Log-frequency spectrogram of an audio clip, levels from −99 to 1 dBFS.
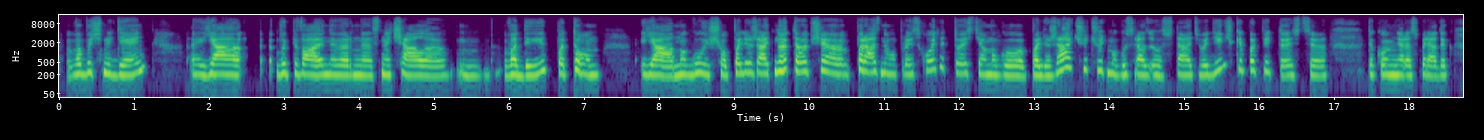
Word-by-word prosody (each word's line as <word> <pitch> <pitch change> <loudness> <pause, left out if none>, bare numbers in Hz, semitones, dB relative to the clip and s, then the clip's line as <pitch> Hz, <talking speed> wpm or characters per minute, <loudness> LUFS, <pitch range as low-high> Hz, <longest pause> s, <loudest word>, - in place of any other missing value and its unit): в 205 +4 -5
обычный 225 +1 -1
день, 200 - 0 0.6
э, 205 0 -4
я, 205 0 +4 0.2
э, - - -12 0.2
выпиваю, 205 -2 +2
наверное, 200 -1 0
сначала, 195 -3 +1
м, 190 -5 -7 0.3
п 185 - -10
воды, 200 +5 +3
потом 215 -2 +1 0.6
я 200 -3 +4
могу 210 +3 0
ещё 205 0 -2
полежать, 225 +1 +1
но 260 +1 +6
это 295 -3 +3
вообще 240 -5 +1
по-разному 240 -6 +2
происходит. 275 - -4
То 235 - -4
есть 220 0 -6
я 210 -2 -2
могу 195 -2 0
полежать 200 - +3
чуть-чуть, 285 -5 -5
могу 205 -3 -2
сразу 200 -1 -1
встать, 200 +1 -3
водички 275 - -3
попить, 270 -3 -2
то 190 - -3
есть, 195 +1 -9
э, 190 -1 -2 0.6
такой 210 0 -2
у - - -1
меня 200 0 +2
распорядок. 195 -1 -2
205 Hz, 130 wpm, -22 LUFS, 195-230 Hz, 0.6 s, но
